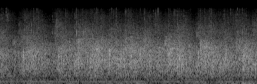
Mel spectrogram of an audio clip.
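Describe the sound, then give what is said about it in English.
An audience gives the Lord a big hand clap, sustained, dense applause of many overlapping claps forming a steady wash of sound at an even, fairly loud level throughout. “Can we give the Lord a big hand clap?”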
